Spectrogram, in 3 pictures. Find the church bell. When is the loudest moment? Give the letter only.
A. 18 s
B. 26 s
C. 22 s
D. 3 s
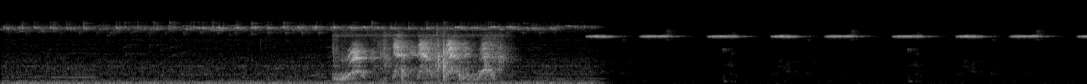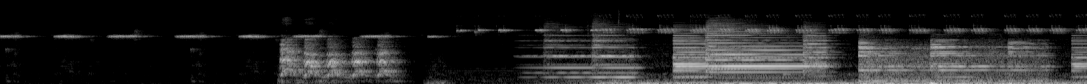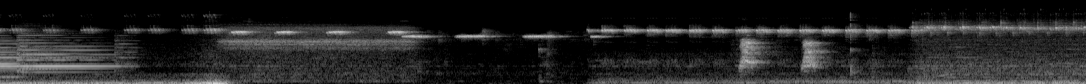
A.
